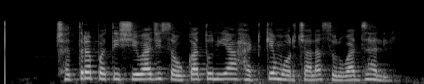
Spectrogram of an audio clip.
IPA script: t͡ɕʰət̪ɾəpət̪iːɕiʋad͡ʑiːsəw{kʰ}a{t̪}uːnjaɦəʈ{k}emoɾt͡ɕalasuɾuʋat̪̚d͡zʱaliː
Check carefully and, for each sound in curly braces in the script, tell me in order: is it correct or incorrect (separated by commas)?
incorrect, correct, correct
